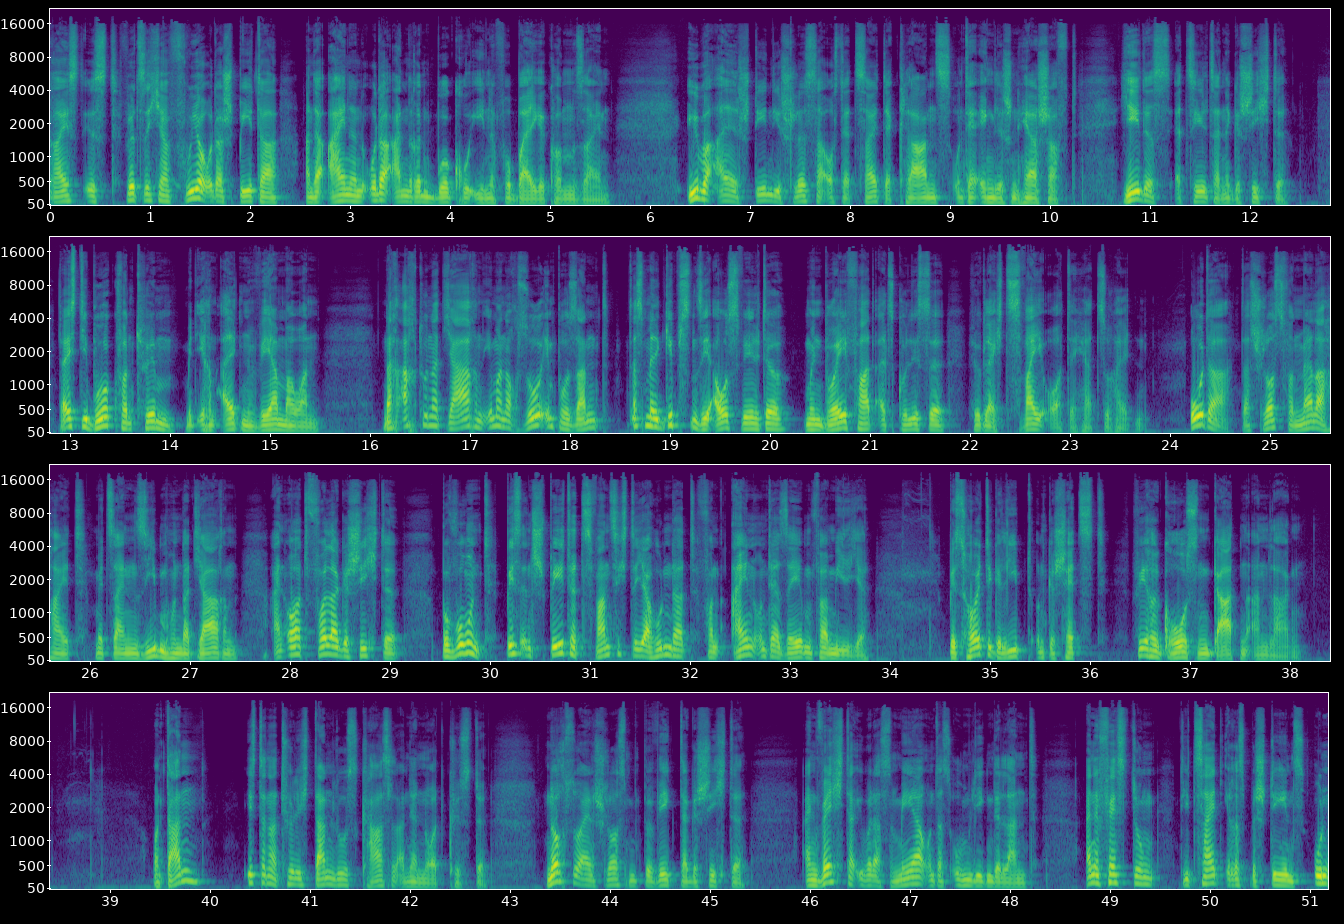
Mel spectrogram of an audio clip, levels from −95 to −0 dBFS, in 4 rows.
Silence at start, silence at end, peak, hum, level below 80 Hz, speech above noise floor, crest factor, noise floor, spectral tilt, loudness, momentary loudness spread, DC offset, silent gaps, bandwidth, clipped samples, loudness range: 0 s; 0 s; -2 dBFS; none; -46 dBFS; 38 dB; 18 dB; -56 dBFS; -5.5 dB/octave; -19 LUFS; 12 LU; under 0.1%; none; 17.5 kHz; under 0.1%; 4 LU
